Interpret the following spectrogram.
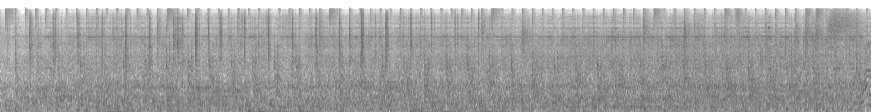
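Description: A power hammer strikes the iron rim of a large two-handled wok in rapid, continuous blows as the rim is raised, the metal ringing faintly under the strikes, with heavy low thuds coming and going.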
